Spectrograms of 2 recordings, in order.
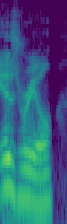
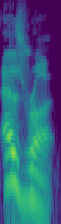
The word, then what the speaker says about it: Ezra: how to pronounce me they call me Israel Israel no it's Ezra Israel no Ezra two times in my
